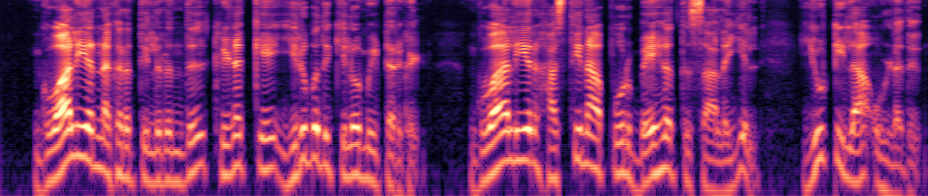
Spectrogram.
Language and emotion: Tamil, neutral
